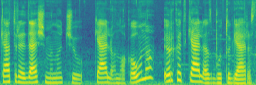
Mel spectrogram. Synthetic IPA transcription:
kʲæːt̪ʊɾʲɛzʲd̪ʲæːʃʲɪmʲɪnʊt͡ʃʲuːkʲæːlʲoːnuɔkɐʊnoːɪrkɐt̪kʲæːlʲɛsbuːt̪ʊɡʲæːɾɐs

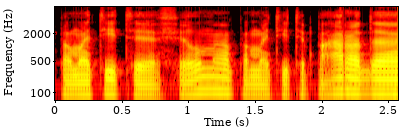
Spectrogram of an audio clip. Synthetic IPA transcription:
pɐmɐt̪ʲiːt̪ʲɪfʲɪlˠmɑpɐmɐt̪ʲiːt̪ʲɪpɑːɾoːd̪ɐ

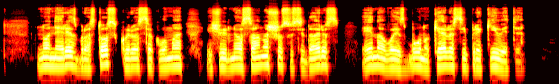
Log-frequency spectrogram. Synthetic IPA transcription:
nuɔnʲɛɾʲeːsbɾɐst̪oːskʊɾʲoːsːʲɐklˠʊmɐɪʃʲʋʲɪlʲnʲoːsɑːnɐʃʊsʊsʲɪd̪ɑːɾʲʊs | ɛɪnɐʋɐɪzbuːnukʲæːlʲosipʲɾʲɛkʲiːʋʲiɛt̪ʲɛ

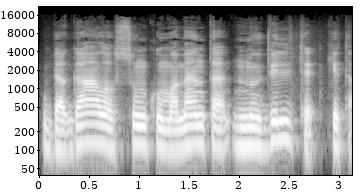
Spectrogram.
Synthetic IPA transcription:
bʲɛɡɑːlˠoːsʊŋkumoːmʲɛnt̪ɑnʊʋʲɪlʲt̪ʲɪkʲɪt̪ɐ

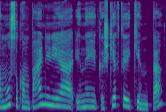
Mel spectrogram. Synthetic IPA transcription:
muːsʊkompɑːnʲɪnʲɪjɛjɪnɐɪkɐʃʲkʲiɛkt̪ɐɪkʲɪnt̪ɐ

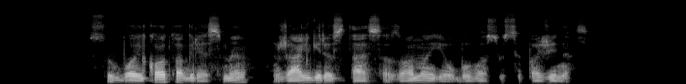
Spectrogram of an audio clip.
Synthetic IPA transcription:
sʊ̰boɪkɔt̪ʰoːɡɾʲɛsʲmʲɛ | ʒɑˑlʲɡʲɛɾʲɪst̪ɑːsʲɛ̰zɔnɑːjɛʊbʊʋoːsʊsʲɪpɐʒʲɪnʲɛs

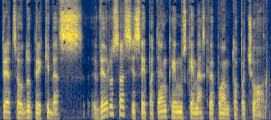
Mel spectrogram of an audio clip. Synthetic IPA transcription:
pʲɾʲiɛt̪sʲɐʊd̪ʊpʲɾʲɛkʲiːbʲɛsʋʲɪɾʊsɐsjɪsɐɪpɐt̪ʲɛŋkɐɪmʊskɐɪmʲɛskʋʲiɛpoːjɛmt̪uɔpɐt͡ʃʲuo̰ːɾʊ

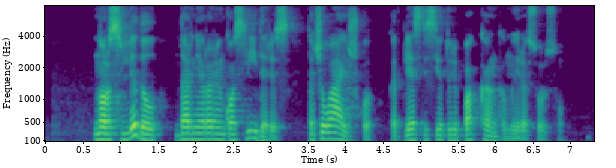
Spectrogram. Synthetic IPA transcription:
noːɾslʲɪd̪ʊlˠ | d̪ɐɾnʲeːɾɐɾʲɪŋkoːslʲiːd̪ʲɛɾʲɪs | t̪ɐt͡ʃʲɛʊɐɪʃkʊ̰ | kɐt̪̚pʲlʲeːsʲt̪ʲɪsʲjiɛt̪ʊɾʲɪpɐkɐŋˑkɐmɐɪɾʲɛsʊ̰ɾsṵː

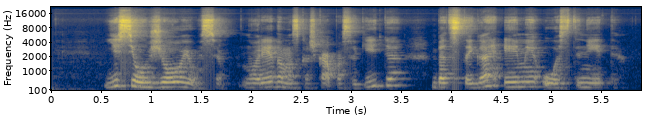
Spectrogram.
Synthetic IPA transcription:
jɪsjɛʊʒʲoːjoːsʲɪ | noːɾʲeːd̪ɐmɐskɐʃkɑːpɐsɐkʲiːt̪ʲɪ | bʲɛt̪st̪ɐɪɡɐeːmʲeːʔuɔsʲt̪ʲɪnʲeːt̪ʲɪ

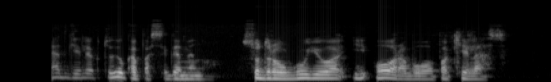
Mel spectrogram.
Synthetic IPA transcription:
nʲæd̪ʲɡʲɪlʲiɛkt̪ʊʋʲʊkɐpɐsʲɪɡɐmʲɪno | sʊd̪ɾɒʊɡʊjuɔiːʔoːɾɐbʊʋoːpɐkʲɪlʲɛs

